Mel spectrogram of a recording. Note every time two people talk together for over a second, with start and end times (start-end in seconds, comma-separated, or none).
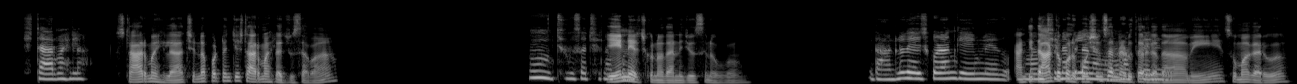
10.2-11.7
